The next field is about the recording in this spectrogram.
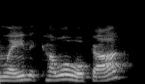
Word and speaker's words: Lane Kawaoka: Please welcome Lane Kawaoka.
